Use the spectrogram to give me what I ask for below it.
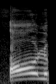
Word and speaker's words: all: तो इसका रूल है कि जब किसी वर्ड के अंत में ए के बाद डबल एल रहता है तो ए का औ उच्चारण किया जाता है। ए का औ उच्चारण होता है। जब ए के बाद डबल एल रहता है तो ए का औ उच्चारण होगा। जैसे इसको पढ़ेंगे ए डबल एल, इसको क्या पढ़ेंगे? ऑल पढ़ेंगे, ऑल।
